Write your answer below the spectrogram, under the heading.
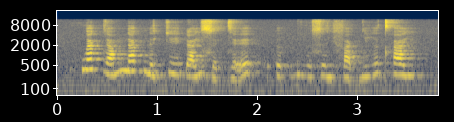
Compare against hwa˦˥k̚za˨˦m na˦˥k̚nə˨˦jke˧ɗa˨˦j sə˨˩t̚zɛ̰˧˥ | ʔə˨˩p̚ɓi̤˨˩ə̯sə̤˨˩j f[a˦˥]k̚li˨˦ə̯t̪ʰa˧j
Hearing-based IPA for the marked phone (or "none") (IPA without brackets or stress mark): a˨˩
